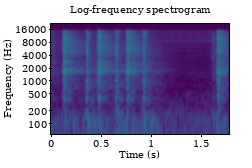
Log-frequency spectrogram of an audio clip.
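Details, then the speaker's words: Polaris RZR XP1000 no-start after going through lake ice: after fuel pump priming, sharp dry clicks, about six in a second, a pause, then two more, with no cranking. The starter solenoid gets the ignition signal but fails to switch. "okay so here is what it's doing i always like to let the fuel pump prime and then doesn't look like it's even gonna wanna go so that clicking i'm sure is the solenoid the starter solenoid"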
